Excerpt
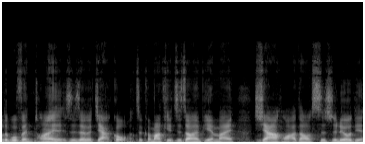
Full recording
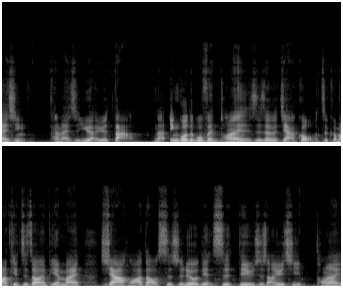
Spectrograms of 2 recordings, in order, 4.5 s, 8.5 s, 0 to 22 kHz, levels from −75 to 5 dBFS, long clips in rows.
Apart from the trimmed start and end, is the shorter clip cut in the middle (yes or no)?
no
